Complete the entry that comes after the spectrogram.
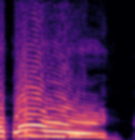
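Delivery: high, loud, gushing anime cheer; Tokyo Mew Mew style. Pretend. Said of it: "that's Tokyo Mew Mew style".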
